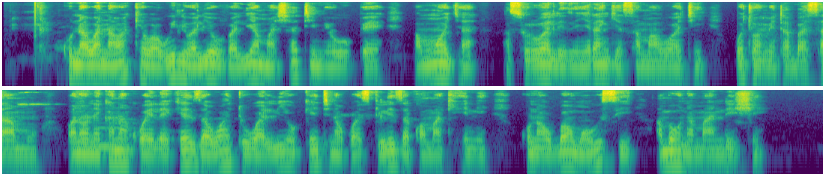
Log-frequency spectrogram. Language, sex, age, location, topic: Swahili, male, 18-24, Kisii, health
